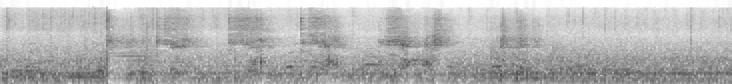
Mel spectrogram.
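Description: Metal ladle repeatedly scraping and clanking against a large iron wok as fried rice is stirred and tossed, over a steady hiss.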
